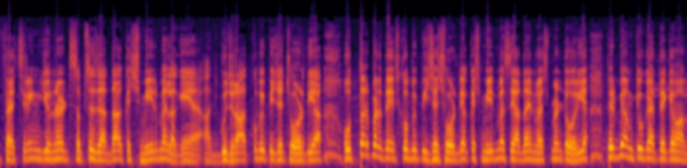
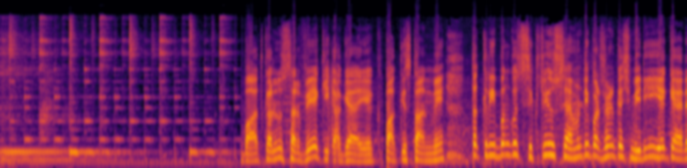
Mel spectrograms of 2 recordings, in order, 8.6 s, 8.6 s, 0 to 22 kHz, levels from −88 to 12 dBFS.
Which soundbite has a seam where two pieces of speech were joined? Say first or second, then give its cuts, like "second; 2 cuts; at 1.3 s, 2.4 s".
second; 1 cut; at 3.0 s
